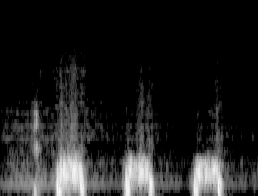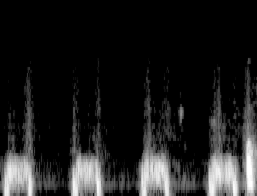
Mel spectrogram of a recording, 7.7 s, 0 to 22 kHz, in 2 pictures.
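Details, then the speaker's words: Mitral regurgitation in a teaching recording: regular heartbeat near 60 a minute with a long blowing holosystolic murmur that fills the whole of each systole. "ahora vamos a ir un soplo también de insuficiencia mitral pero que ocupa todo el ciclo"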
